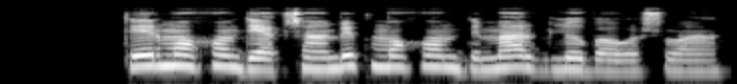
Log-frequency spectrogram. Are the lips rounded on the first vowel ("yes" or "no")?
no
